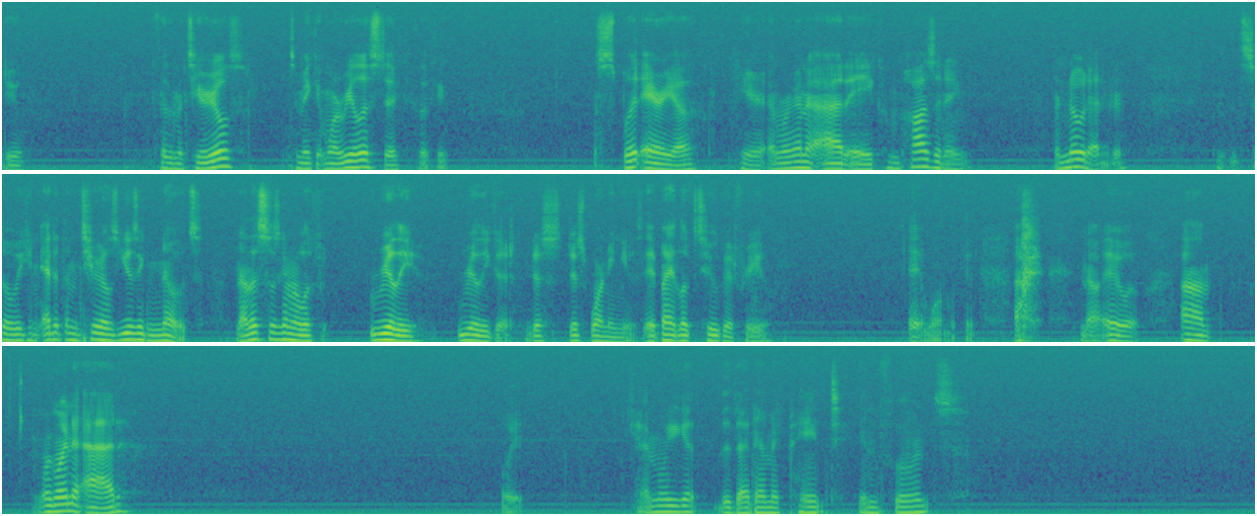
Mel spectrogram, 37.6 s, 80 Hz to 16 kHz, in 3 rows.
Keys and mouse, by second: 0.0 Escape, 11.2-12.2 middle drag.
